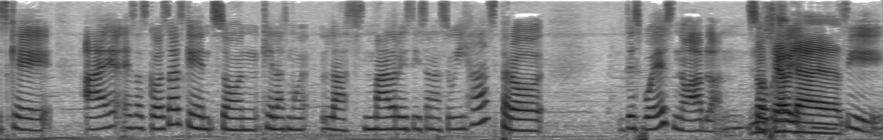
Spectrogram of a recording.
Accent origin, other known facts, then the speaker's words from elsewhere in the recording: United States; now in Argentina; Sí, soy de los Estados Unidos y estoy haciendo un proyecto de investigación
